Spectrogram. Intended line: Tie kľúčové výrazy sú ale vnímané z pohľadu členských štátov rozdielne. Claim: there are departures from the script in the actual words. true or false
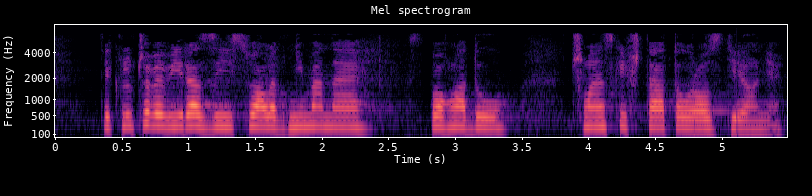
false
